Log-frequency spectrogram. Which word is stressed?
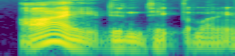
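I. The stress is on "I".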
